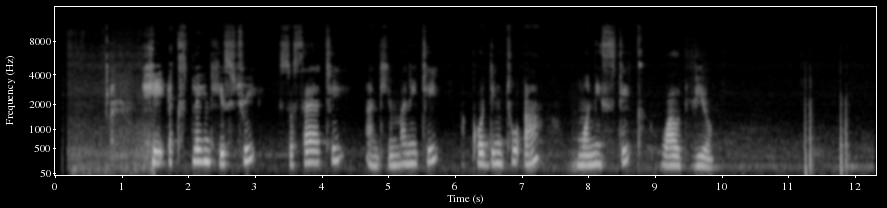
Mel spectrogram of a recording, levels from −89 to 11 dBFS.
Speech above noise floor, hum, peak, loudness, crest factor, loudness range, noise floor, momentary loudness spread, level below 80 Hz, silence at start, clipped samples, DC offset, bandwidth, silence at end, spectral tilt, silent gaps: 33 dB; none; -2 dBFS; -25 LUFS; 24 dB; 4 LU; -56 dBFS; 17 LU; -52 dBFS; 0.25 s; under 0.1%; under 0.1%; 11 kHz; 0.35 s; -6.5 dB/octave; none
